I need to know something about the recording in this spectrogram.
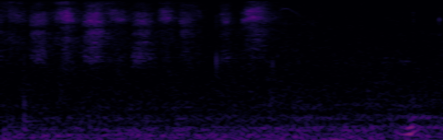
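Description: Very faint scratching of chalk on a chalkboard as a word is written in quick strokes, dying away in the second half.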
